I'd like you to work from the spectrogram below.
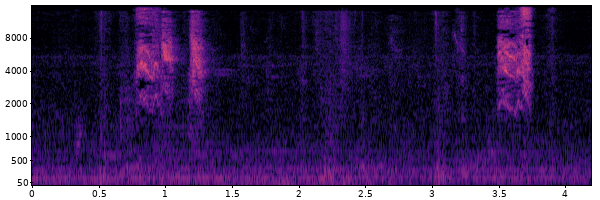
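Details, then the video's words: A female double-collared seedeater calls to excite males: a fast cluster of three high, buzzy chips, a pause, then one more, over low background rumble. "PIADO DE FÊMEA DE PAPA CAPIM PARA DEIXAR SEU PAPA-CAPIM DOIDO"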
